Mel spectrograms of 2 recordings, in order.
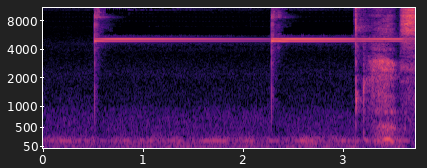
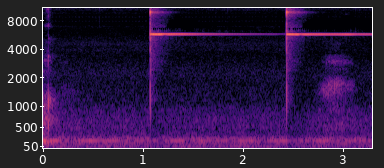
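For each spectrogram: First: Two bright, high pings that ring clearly, yet leave it unclear whether this low-silver coin passes as silver. Second: Two bright taps ring very high and clear, the sharp tone of a copper coin rather than silver.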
